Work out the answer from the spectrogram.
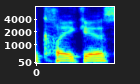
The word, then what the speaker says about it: Klages: it I want to introduce clay clay kiss having is how you said I pronounce it and I apologize if I just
